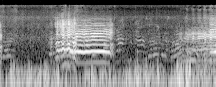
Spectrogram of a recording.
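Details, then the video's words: Goat on a farm giving a drawn-out, wavering nasal bleat that draws the kids toward it, followed by shorter bleating sounds, with a low rumbling background and possible voices. "Goat Farming Mein Bakri Ka Awaaz | Huge Goat Sounds"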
